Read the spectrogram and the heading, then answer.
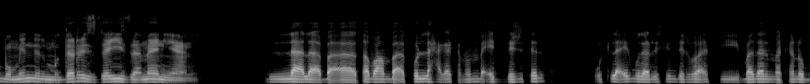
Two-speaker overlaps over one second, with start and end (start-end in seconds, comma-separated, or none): none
